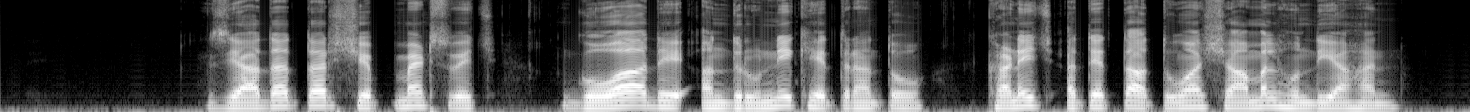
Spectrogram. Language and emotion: Punjabi, neutral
